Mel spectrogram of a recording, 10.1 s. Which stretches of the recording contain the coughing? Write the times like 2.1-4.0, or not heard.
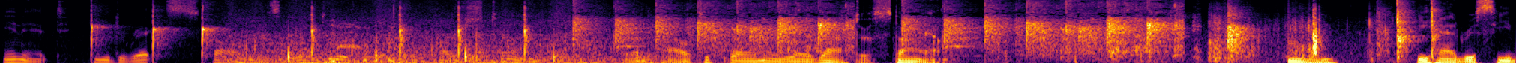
2.2-2.9, 7.4-8.1.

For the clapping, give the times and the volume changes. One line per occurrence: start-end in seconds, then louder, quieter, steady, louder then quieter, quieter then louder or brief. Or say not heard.
0.6-9.7 louder.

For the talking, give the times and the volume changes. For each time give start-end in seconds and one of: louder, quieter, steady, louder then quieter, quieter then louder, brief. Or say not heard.
0.0-6.4 louder
8.6-10.0 brief.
